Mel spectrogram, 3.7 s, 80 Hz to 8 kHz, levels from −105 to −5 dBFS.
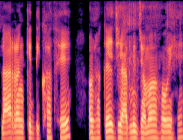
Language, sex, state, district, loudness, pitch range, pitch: Chhattisgarhi, male, Chhattisgarh, Sarguja, -17 LUFS, 125-135 Hz, 130 Hz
